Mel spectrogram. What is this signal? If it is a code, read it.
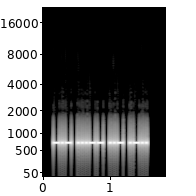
Morse code, heard as a keyed tone, about 40 wpm, 700 Hz. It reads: K3UL
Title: Call Signs - 40wpm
